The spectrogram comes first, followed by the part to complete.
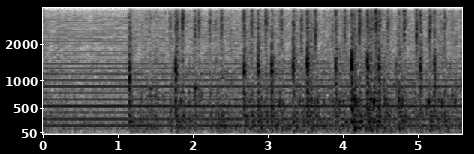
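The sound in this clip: A computer keyboard is typed on as letters are entered into Macaulay math software, the quiet, irregular key clicks sitting over a steady low electrical hum.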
